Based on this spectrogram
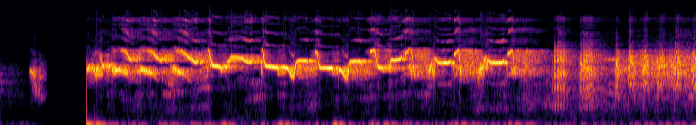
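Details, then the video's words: Wambie singing energetically: a short note, a brief pause, then a long burst of whistled notes bending up and down in rapid repeated phrases, trailing off into rough, stuttering chatter. "Kicauan Burung Wambie Gacor Dorr"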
